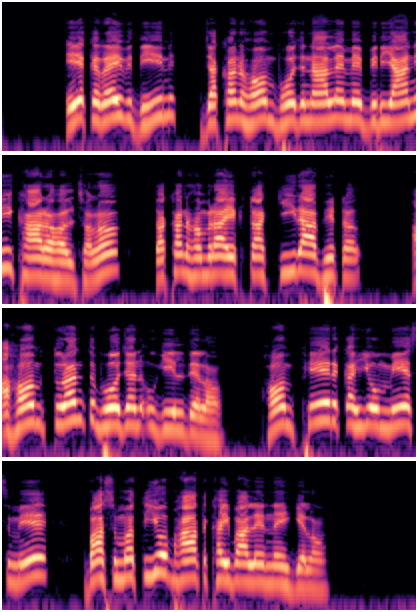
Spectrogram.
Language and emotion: Maithili, disgusted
